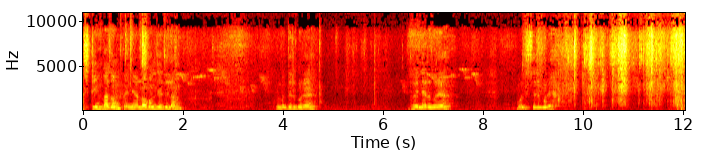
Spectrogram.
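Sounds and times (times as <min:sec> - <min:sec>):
hands mixing fish in a steel bowl: 0:08.8 - 0:12.0.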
